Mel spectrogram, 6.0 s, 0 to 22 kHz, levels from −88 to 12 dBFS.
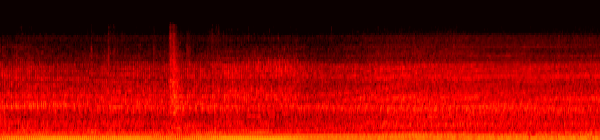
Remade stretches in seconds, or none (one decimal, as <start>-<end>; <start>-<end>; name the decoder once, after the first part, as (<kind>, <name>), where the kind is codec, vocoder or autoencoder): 4.6-5.5 (vocoder, Vocos)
